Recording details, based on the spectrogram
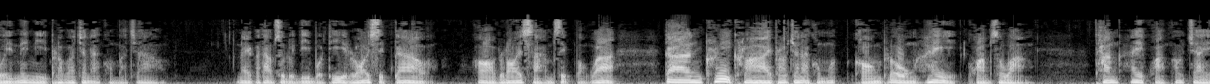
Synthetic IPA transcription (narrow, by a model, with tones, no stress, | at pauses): o˧jma˥˩jmiː˧pʰɾa˦˥wa˦˥t̪̚t͡ɕʰa˧na̰˧˥kʰo˧mpʰɾa̰˧t͡ɕaː˥˩w | na˧jpʰɾa˧t̪ʰaː˧msu˨˩du˨˩t̚diː˧bo˨˩t̪ʰːiː˥˩ɾɔː˦˥jsi˨˩p̚kaː˥˩wkʰɔː˥˩ɾɔː˦˥jsa̰ː˩˦msi˨˩p̚bɔː˨˩k̚waː˥˩kaː˧nkʰɾɯ˥˩kʰɾaː˧jpʰɾa˦wa˥t͡ɕa˧na˧˥kʰkʰɔː˩˦ŋpʰɾa˦˥ʔo˧ŋha˥˩jkʰwaː˧msa˧wa̰ː˨˩˦ŋ | t̪ʰa˦˥ŋha˥˩jkʰwaː˧mkʰa˥˩wt͡ɕa˧j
